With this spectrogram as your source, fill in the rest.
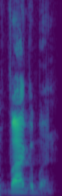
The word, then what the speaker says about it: vagabond: Yeah, In other words, he was a vagabond. I was. I must have been Vagabond.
